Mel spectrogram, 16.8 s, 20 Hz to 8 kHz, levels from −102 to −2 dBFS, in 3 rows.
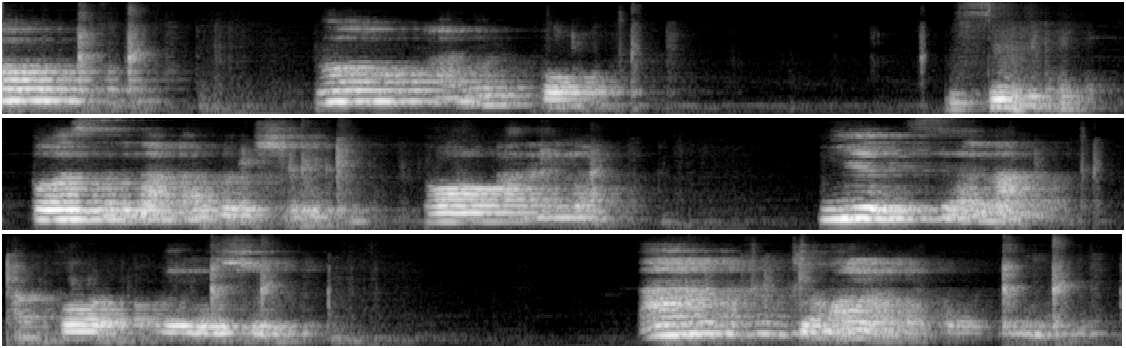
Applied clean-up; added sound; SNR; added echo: neural mask model DeepFilterNet 3.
